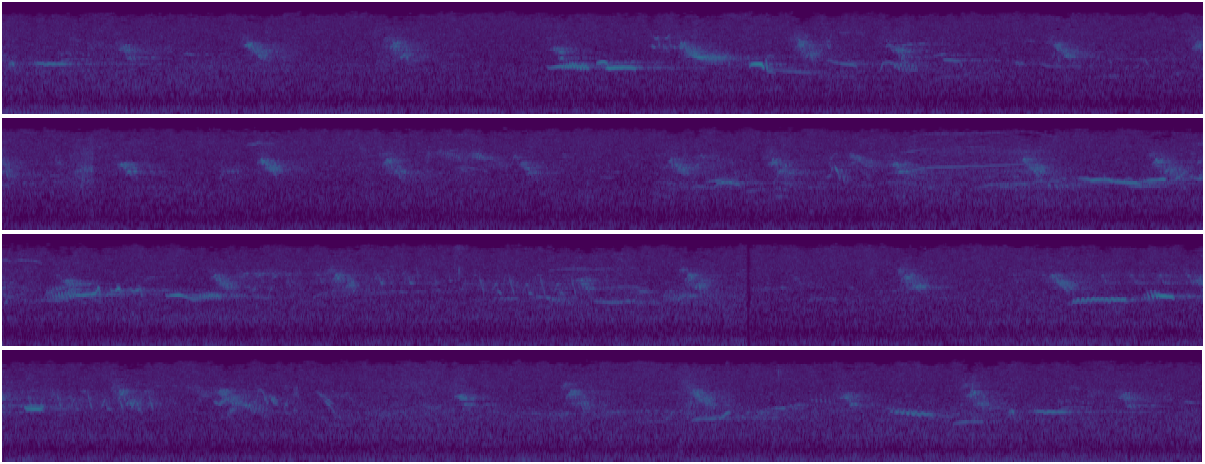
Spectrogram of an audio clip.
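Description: Faint small birds chirping repeatedly in the background, short chirps several times a second over a low steady hum.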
